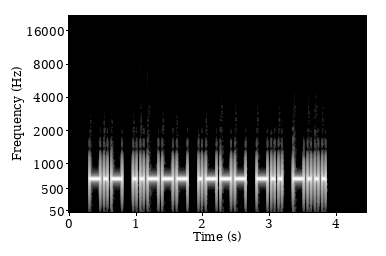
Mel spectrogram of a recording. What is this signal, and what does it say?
Morse code, heard as a keyed tone, about 21 wpm, 700 Hz. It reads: K2JDB
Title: USA Call Signs - 5 Characters - Repeated 3x - 22wpm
